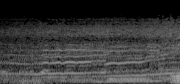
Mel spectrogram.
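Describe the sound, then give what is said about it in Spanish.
A Formula 1 car's engine screams at high revs during a qualifying lap on super-soft tyres, a dense, buzzing harmonic whine without a break, its pitch climbing near the end as it accelerates. “En el coche de Daniel Ricciardo, neumático super blando, es el que nos falta por hacer una vuelta.”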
